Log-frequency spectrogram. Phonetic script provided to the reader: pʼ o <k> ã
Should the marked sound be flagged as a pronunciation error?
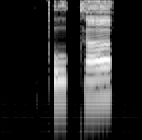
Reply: no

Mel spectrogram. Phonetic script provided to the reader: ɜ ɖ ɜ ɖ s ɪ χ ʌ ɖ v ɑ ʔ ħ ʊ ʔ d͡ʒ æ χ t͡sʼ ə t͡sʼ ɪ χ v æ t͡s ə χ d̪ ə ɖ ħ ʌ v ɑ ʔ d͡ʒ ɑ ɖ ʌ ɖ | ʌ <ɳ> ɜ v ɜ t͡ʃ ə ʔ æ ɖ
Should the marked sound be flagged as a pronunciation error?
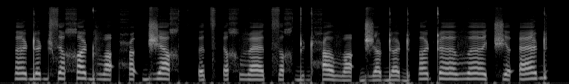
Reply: yes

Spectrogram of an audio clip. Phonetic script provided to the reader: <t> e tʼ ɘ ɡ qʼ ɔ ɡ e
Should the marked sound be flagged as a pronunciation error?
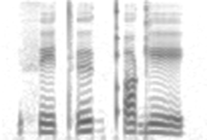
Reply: yes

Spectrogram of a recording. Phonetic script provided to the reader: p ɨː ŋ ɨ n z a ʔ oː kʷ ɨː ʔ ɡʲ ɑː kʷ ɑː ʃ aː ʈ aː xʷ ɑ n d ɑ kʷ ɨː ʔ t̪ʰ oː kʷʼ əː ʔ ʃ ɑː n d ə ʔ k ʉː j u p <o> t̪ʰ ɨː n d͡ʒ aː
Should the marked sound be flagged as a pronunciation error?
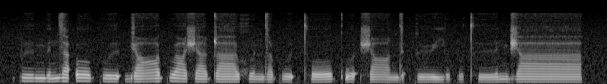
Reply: yes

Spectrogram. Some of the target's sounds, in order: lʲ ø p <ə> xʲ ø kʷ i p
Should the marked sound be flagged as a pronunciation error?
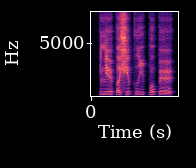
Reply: no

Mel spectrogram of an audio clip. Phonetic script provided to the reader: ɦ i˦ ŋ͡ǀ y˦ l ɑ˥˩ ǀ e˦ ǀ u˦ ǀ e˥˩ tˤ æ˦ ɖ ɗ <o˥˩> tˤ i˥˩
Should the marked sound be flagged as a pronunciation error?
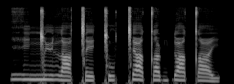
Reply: yes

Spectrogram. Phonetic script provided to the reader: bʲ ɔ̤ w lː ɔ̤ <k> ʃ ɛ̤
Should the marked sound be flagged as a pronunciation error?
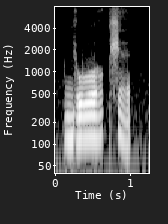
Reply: no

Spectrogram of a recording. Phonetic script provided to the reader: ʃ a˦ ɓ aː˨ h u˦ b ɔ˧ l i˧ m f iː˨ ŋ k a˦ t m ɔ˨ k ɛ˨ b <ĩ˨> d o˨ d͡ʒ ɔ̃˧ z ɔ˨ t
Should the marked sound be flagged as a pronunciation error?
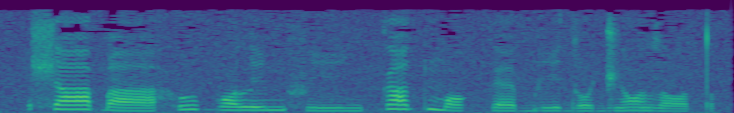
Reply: yes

